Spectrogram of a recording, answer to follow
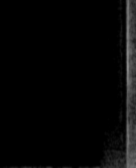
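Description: Dead digital silence, broken just before the end by a single short click as the sound cuts over to the studio.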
